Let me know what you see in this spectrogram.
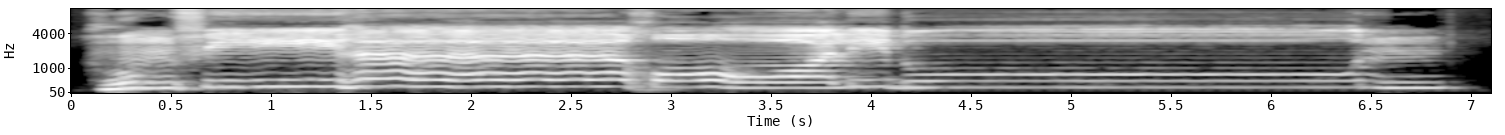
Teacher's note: الف سے پہلے زبر الف مدہ 2 سیکنڈ تک اس کو بھی کھینچیں گے. خوا مستعالیہ میں سے ہے پر پڑھنے کے ساتھ ساتھ 2 سیکنڈ تک لمبا کرنا ہے. واو ساکن سے پہلے پیش واو مدہ، مگر وقف میں جب نون کو ساکن کریں گے تو واو مدہ کی بجائے مد عارض ہوگی جس کی وجہ سے یہاں پر 3 4 یا 5 سیکنڈ تک کھینچ کر پڑھنا ہوگا. · یا ساکن سے پہلے زیر یا مدہ 2 سیکنڈ تک لمبا کرنا ہے. الف سے پہلے زبر الف مدہ 2 سیکنڈ تک اس کو بھی کھینچیں گے.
